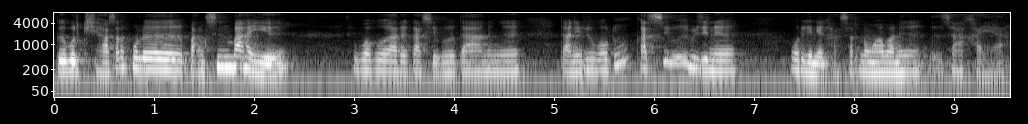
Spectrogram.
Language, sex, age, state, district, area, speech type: Bodo, female, 45-60, Assam, Kokrajhar, urban, spontaneous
